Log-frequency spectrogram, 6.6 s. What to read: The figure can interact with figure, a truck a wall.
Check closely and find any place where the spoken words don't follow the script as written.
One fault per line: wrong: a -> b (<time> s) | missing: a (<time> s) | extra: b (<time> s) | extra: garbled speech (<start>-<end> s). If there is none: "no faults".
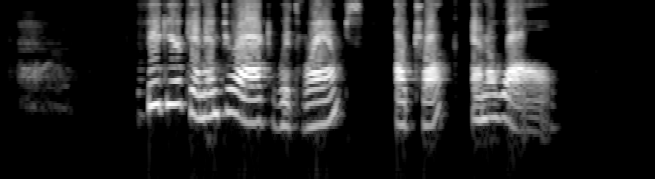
wrong: figure -> ramps (3.0 s)
extra: and (4.7 s)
